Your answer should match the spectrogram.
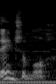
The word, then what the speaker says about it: Angel Mort: That's why I don't pronounce it Angel Mort, by the way, Angel Mort, as in the mort d'Arthur, the death of Arthur. It's Angel Mort.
